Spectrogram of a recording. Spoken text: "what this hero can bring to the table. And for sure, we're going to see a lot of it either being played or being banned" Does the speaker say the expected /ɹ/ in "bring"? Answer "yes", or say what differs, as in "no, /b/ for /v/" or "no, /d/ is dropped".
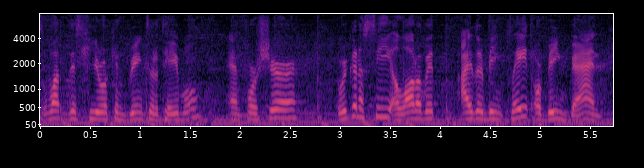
yes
